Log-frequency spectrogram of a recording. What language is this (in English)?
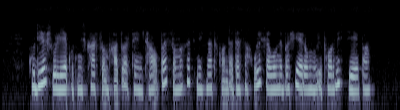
Georgian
